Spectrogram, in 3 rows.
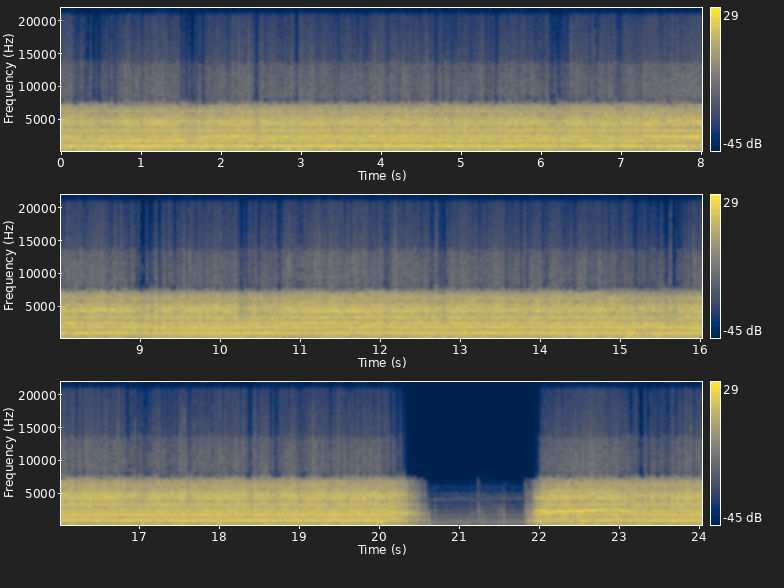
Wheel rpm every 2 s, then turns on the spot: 220, 230, 230, 230, 220, 220, 230, 230, 200, 210, 60, 170.
none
